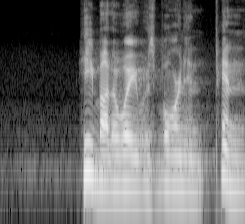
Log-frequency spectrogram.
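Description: An elderly man speaks clearly through a microphone, reading out.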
